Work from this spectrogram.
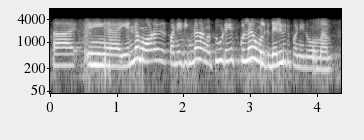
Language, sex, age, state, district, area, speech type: Tamil, female, 18-30, Tamil Nadu, Chennai, urban, conversation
